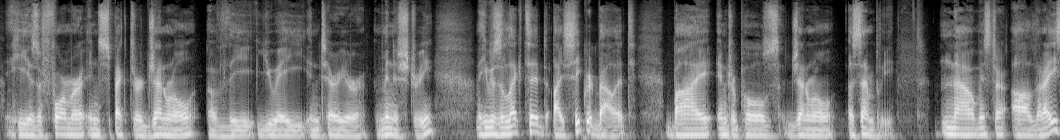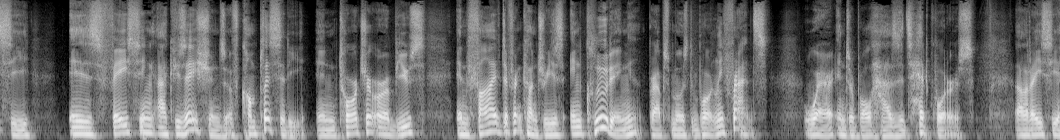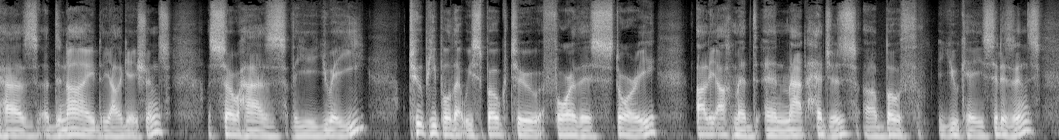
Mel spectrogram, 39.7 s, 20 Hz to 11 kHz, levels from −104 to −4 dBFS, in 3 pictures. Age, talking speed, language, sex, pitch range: 40-59, 115 wpm, English, male, 90-110 Hz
